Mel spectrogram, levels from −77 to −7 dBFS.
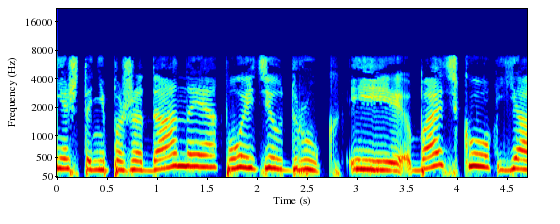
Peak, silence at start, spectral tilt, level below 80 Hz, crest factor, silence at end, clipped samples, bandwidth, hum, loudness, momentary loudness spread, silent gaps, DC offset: -6 dBFS; 0 s; -5.5 dB/octave; -44 dBFS; 10 dB; 0 s; under 0.1%; 7.2 kHz; none; -17 LUFS; 4 LU; none; under 0.1%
